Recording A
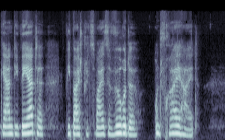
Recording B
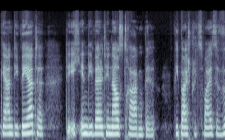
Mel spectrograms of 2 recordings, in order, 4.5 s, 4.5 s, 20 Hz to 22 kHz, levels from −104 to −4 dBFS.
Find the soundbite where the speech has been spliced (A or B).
A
